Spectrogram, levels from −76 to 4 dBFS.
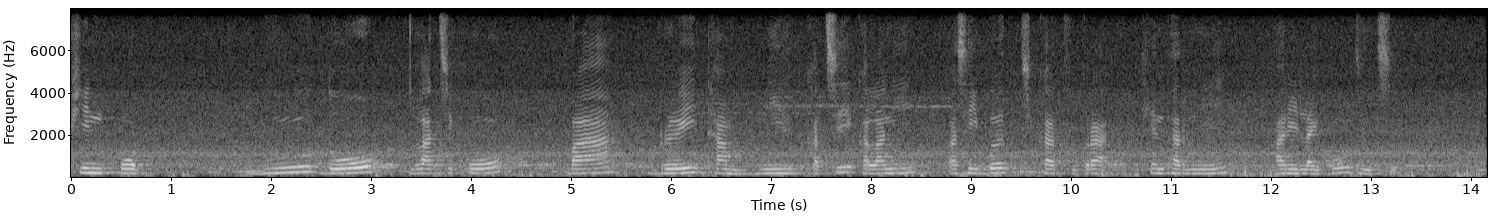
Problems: constant background noise, low volume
